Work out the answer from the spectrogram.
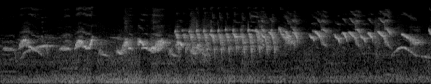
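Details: Large caged Chinese hwamei (Garrulax canorus), moulting and long kept in a cage, singing strongly: loud, varied phrases of rich whistles, slurred notes and rapid trills, pouring out continuously at a high, bright pitch.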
